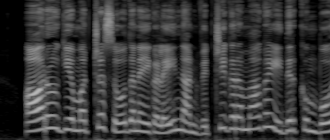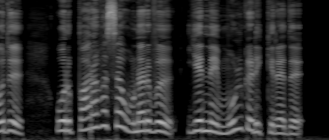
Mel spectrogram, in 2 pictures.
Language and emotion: Tamil, happy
